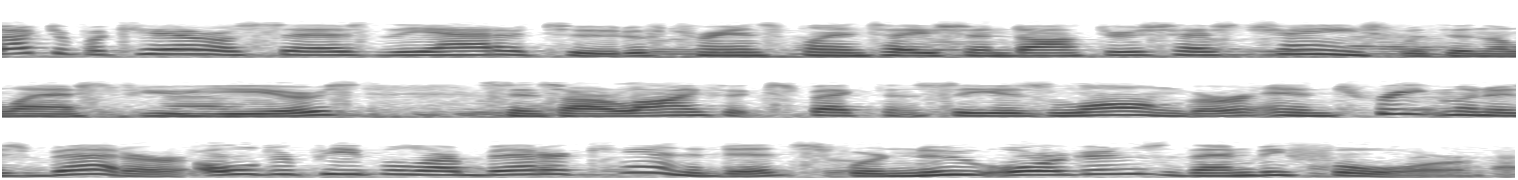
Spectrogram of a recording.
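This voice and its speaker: A woman talks at a fairly quick pace with hardly any pauses, very even loudness and very wide pitch swings. Noticeable background noise is present. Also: fairly high pitch for a woman. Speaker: health reporter. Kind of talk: TV news report.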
